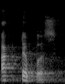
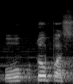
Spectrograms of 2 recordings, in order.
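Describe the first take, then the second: First: The first vowel is a short o sound. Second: The first vowel is a long o sound. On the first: The speaker calls it right. "इसको बोलेंगे हम short vowel" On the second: The speaker calls it wrong. "ये ओक्टोपस नहीं है"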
